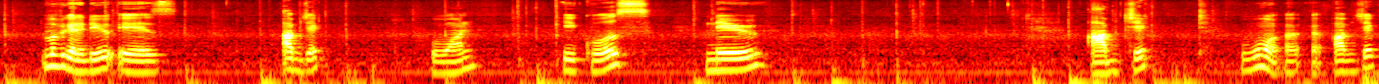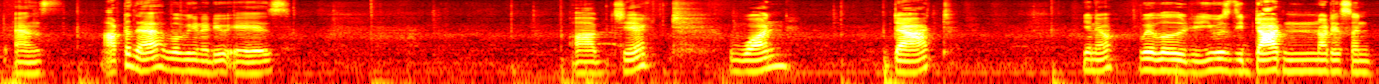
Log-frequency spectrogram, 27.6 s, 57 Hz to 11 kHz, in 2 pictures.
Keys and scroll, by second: 0.0-5.5 typing, 6.8-12.0 typing, 13.1-14.5 typing, 14.2 Tab, 15.4 Return, 15.6 Return, 17.5 BackSpace, 18.7-20.9 typing, 21.9-22.7 typing, 24.0-24.8 typing.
